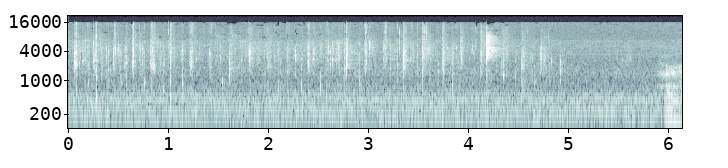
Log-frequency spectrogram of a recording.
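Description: Faint, irregular soft clicks and ticks close to the microphone, a few a second, with one sharper click about four seconds in.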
